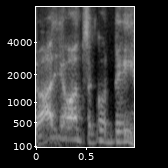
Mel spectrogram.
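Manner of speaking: put-on Longford accent. Retelling what a mother said about music: imitating mother's Longford accent. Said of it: "in her very Longford accent".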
